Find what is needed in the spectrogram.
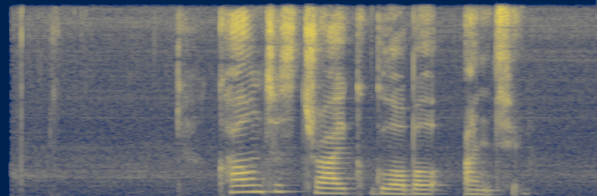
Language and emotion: Russian, neutral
